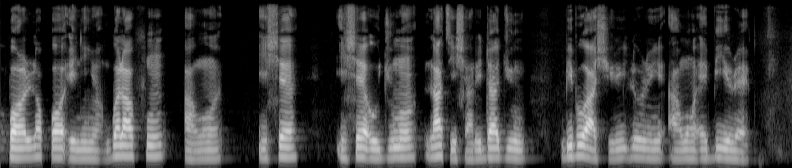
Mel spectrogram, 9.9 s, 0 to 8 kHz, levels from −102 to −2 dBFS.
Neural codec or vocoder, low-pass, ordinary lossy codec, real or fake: none; 7.2 kHz; none; real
